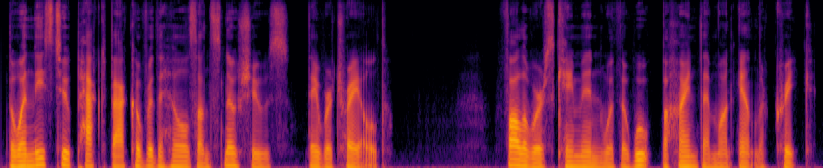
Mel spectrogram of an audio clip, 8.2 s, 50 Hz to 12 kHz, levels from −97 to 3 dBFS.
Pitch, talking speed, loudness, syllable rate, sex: 95 Hz, 180 wpm, -23 LUFS, 5.2 syllables/s, male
